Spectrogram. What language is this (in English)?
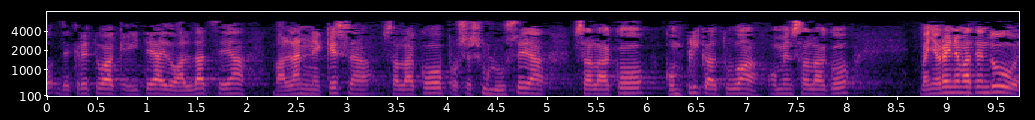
Basque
